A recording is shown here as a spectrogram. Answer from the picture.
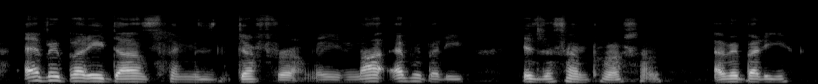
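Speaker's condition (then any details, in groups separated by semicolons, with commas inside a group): Cerebral palsy; wheelchair user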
